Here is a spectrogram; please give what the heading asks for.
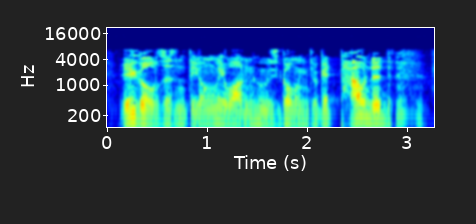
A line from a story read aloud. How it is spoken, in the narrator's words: Bonanno growled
